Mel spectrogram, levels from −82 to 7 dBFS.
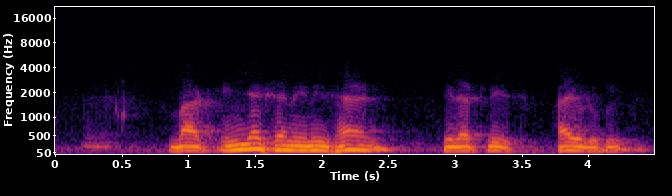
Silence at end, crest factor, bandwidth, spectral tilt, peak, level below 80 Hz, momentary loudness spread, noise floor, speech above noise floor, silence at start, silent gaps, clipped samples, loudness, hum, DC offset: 0.1 s; 14 dB; 2.6 kHz; -12 dB/octave; -8 dBFS; -48 dBFS; 14 LU; -45 dBFS; 26 dB; 0.2 s; none; under 0.1%; -21 LUFS; none; under 0.1%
